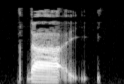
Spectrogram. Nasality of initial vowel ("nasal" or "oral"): oral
